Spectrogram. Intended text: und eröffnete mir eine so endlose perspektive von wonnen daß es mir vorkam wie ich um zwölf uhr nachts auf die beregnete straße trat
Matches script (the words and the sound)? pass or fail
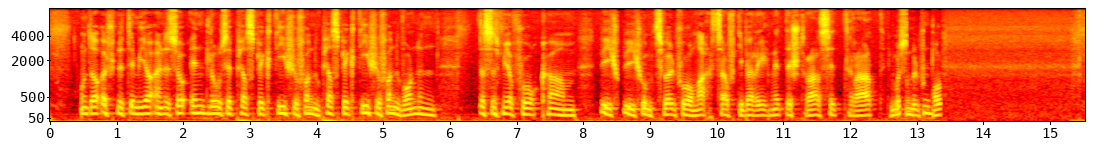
fail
